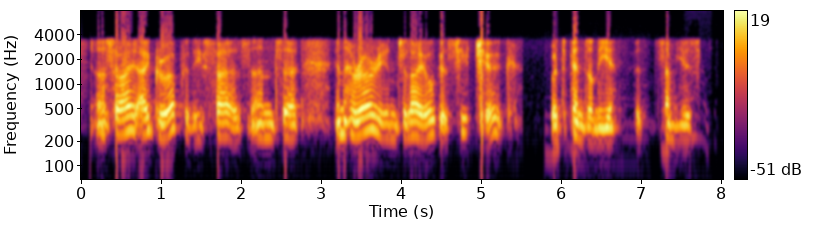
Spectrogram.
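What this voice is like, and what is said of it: Zimbabwean accent. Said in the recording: “I'm Zimbabwean, as you probably got from my accent.”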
